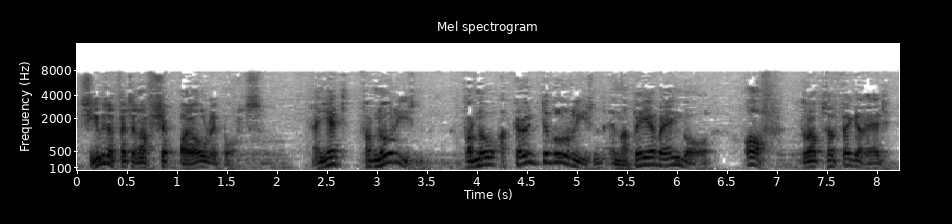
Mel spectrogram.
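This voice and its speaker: An actor playing a gloomy, superstitious ship's officer in a radio drama, speaking with solemn, deliberate earnestness. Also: male voice, mid-range voice, very animated, breathy edge, highs cut off, exaggerated voice. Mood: grave, insistent.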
